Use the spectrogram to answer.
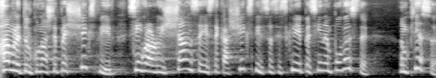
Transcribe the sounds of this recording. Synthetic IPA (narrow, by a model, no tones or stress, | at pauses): hamlet̪ɨlkunoaʃt̪e̞pe̞ʃekspirsiŋɡuɾalujʃansəje̞st̪e̞kaʃe̞kspirsəse̞skɾije̞pe̞sine̞ɨnpo̞ve̞st̪e̞ | ɨnpje̞sə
